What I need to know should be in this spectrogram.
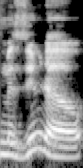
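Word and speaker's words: Mizuno: all the big ones how do I pronounce the one I couldn't pronounce it's so so it's it's Mazuno and and your your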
